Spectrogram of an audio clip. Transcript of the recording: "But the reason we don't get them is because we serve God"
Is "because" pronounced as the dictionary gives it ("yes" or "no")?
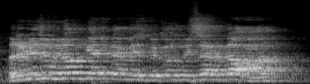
yes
